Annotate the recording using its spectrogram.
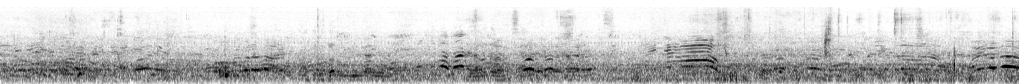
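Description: A large crowd chatters and calls out in the stands outdoors.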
